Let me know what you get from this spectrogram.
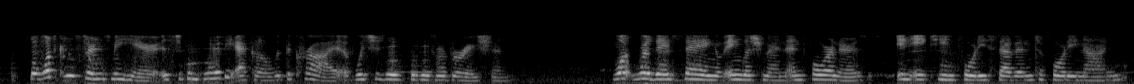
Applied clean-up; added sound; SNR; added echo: neural separator model SepFormer DNS4.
